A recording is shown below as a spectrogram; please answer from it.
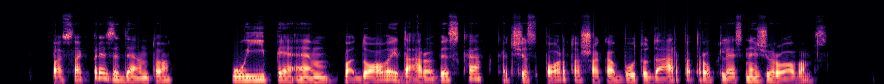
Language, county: Lithuanian, Šiauliai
